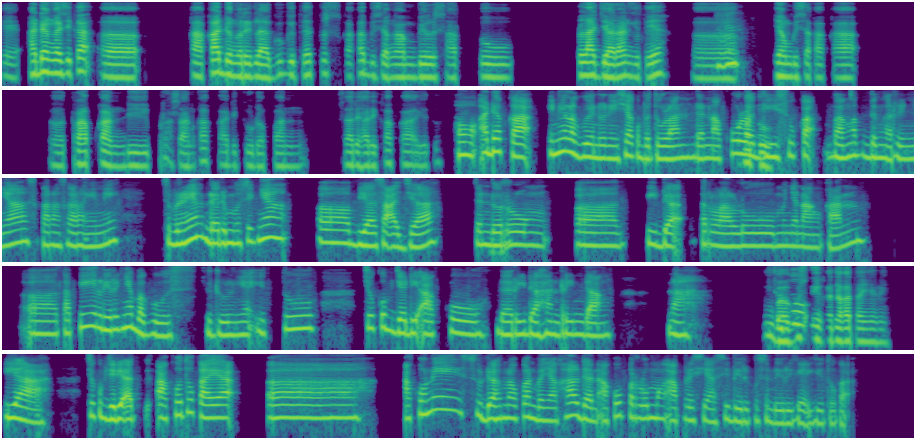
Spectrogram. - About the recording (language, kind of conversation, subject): Indonesian, podcast, Lagu apa yang mengingatkanmu pada keluarga?
- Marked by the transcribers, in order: none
